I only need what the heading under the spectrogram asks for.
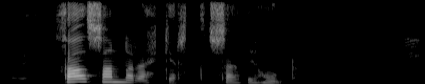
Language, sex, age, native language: Icelandic, female, 20-29, Icelandic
